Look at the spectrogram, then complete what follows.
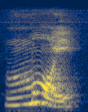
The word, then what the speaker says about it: мой: look there is the stress in the word moy the stress is on o in the word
